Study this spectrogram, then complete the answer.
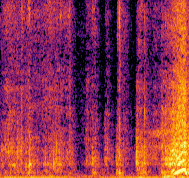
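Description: A zipper on a fabric hip bag pocket is drawn open in a few quick, quiet rasping pulls, growing louder toward the end.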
